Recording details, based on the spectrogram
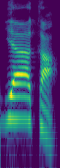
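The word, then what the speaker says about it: إياك: ইয়াকা, ইয়াটা টান হবে এক আলিফ পরিমাণ, আলিফ মাদ্দা হওয়ার কারণে।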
